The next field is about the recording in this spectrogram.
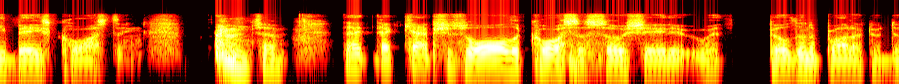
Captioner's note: cough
